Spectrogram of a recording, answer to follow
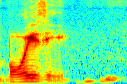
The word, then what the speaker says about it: Boise: Like you pronounce the E on Boise, but yet technically Illinois should be the same as that, right?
